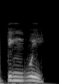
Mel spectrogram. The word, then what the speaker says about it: pingüí: El pingüí. El pingüí. So higher tone on that acute accented E at the end.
